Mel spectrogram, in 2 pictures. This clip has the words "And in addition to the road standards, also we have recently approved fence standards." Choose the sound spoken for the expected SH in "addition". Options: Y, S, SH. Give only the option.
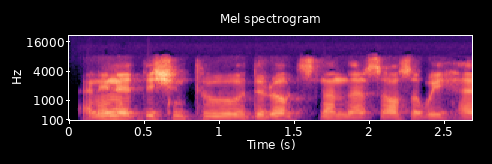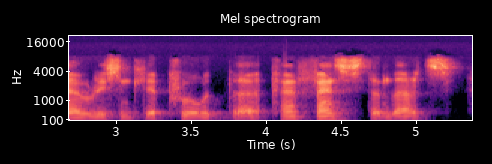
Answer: SH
